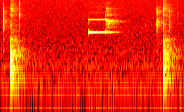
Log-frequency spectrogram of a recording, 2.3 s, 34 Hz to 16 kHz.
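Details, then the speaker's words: Godox SK400 II studio flash after repair of Error E3 and weak power, power raised to full: two sharp flash pops with thin steady high recharge whine between; firing cleanly, power boosted. "mantap powernya kita bonusin kita naikin powernya gitu ya"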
